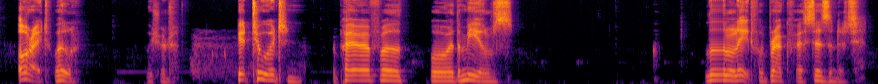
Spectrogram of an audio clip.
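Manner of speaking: rough, gruff speaking voice. Retelling what an overheard voice said in a room of four people: gruff voice. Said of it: "hear the gruff voice go".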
